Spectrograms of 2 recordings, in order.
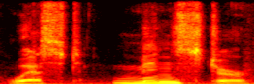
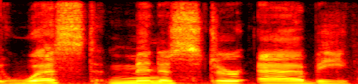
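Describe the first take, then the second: First: "Westminster" slow and correct, three syllables; correct pronunciation. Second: "Westminster" said as "West-min-i-ster"; mocking "Westminster" with an added syllable; extra syllable. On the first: Shown as a demonstration. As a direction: spell out "Westminster" properly, no extra syllable. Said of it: "we know that". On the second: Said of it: "when they say Westminster Abbey".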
